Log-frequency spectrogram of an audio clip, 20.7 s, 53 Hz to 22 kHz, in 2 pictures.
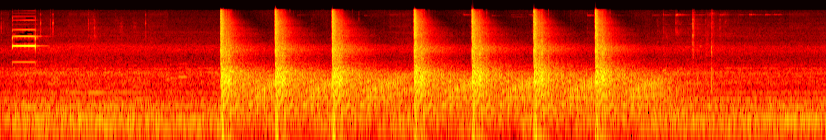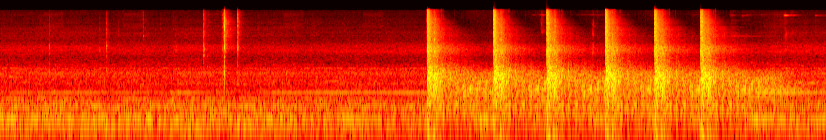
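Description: A shot-timer start beep, then a CZ-75 Compact 9mm pistol fired in two strings of about seven shots each, with a gap of roughly eight seconds between them. Each shot rings out with an echo off the indoor range's concrete walls.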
